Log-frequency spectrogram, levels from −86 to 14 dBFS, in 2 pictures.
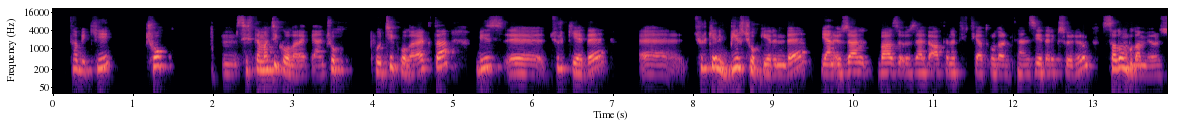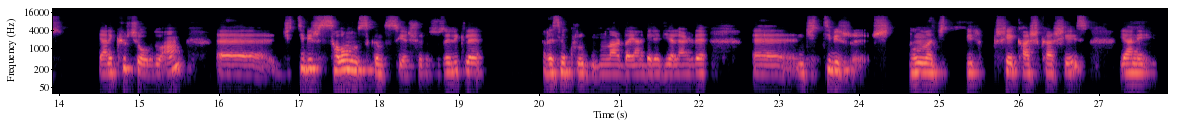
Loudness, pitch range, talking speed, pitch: -21 LUFS, 155-225 Hz, 115 wpm, 170 Hz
